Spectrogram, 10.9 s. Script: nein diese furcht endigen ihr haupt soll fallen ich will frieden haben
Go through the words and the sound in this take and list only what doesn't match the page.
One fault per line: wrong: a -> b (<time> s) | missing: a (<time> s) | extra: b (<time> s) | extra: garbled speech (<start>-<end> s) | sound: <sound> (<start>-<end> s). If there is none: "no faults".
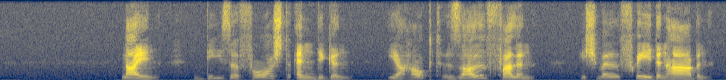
no faults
